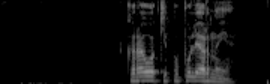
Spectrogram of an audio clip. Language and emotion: Russian, neutral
